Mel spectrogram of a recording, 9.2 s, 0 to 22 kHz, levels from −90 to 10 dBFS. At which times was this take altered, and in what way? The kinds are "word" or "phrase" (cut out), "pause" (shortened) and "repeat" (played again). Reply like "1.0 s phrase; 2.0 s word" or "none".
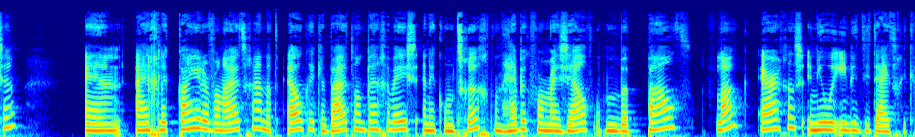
3.2 s phrase

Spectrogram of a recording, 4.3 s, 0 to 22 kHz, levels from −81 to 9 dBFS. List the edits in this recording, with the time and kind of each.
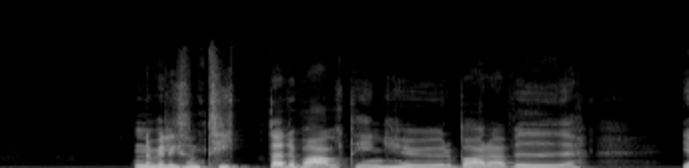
none

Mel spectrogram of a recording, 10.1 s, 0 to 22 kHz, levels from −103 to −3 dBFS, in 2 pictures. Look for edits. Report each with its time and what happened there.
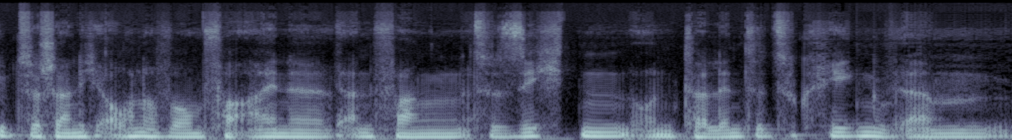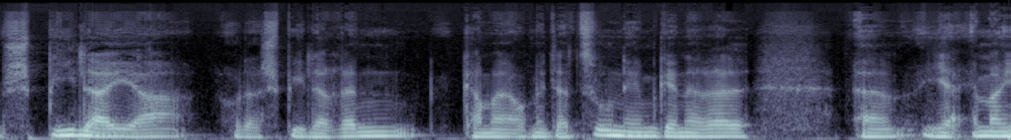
1.7 s word; 2.3 s word; 4.5 s phrase

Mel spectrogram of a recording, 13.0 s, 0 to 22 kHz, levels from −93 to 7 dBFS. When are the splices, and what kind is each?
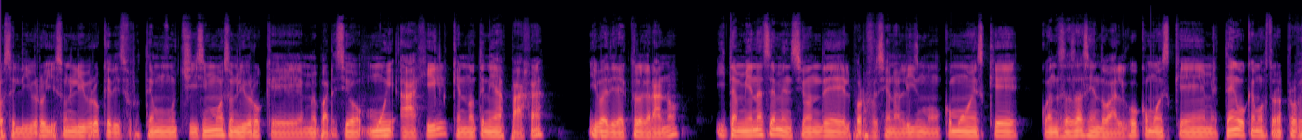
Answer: none

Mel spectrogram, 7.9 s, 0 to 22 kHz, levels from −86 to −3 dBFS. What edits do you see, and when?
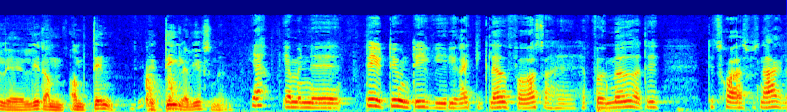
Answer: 2.4 s pause; 4.5 s word

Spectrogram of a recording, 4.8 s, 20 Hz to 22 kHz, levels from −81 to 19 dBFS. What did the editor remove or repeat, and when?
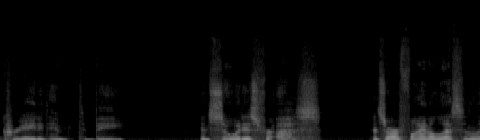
none

